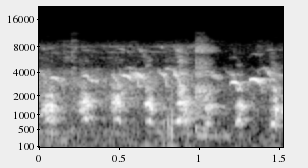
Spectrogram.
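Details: A six-month-old rooster that has just begun to crow gives a short, hoarse, broken crow in several choppy bursts.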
